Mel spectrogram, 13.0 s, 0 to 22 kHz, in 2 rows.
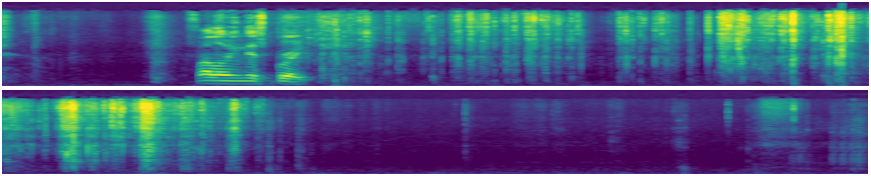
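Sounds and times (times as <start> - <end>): plastic wrapping tearing and crinkling: 2.0 - 8.6.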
